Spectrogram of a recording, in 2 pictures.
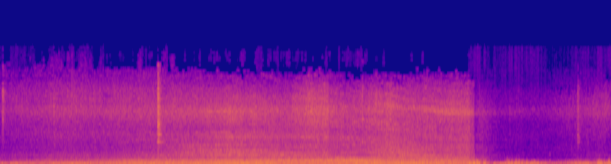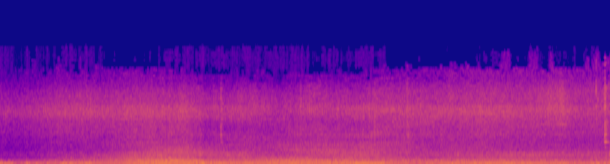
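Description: Wind buffeting the microphone: a loud, uneven low rumble that drops away briefly about six seconds in.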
